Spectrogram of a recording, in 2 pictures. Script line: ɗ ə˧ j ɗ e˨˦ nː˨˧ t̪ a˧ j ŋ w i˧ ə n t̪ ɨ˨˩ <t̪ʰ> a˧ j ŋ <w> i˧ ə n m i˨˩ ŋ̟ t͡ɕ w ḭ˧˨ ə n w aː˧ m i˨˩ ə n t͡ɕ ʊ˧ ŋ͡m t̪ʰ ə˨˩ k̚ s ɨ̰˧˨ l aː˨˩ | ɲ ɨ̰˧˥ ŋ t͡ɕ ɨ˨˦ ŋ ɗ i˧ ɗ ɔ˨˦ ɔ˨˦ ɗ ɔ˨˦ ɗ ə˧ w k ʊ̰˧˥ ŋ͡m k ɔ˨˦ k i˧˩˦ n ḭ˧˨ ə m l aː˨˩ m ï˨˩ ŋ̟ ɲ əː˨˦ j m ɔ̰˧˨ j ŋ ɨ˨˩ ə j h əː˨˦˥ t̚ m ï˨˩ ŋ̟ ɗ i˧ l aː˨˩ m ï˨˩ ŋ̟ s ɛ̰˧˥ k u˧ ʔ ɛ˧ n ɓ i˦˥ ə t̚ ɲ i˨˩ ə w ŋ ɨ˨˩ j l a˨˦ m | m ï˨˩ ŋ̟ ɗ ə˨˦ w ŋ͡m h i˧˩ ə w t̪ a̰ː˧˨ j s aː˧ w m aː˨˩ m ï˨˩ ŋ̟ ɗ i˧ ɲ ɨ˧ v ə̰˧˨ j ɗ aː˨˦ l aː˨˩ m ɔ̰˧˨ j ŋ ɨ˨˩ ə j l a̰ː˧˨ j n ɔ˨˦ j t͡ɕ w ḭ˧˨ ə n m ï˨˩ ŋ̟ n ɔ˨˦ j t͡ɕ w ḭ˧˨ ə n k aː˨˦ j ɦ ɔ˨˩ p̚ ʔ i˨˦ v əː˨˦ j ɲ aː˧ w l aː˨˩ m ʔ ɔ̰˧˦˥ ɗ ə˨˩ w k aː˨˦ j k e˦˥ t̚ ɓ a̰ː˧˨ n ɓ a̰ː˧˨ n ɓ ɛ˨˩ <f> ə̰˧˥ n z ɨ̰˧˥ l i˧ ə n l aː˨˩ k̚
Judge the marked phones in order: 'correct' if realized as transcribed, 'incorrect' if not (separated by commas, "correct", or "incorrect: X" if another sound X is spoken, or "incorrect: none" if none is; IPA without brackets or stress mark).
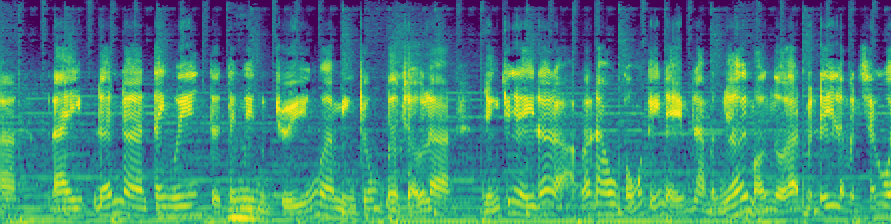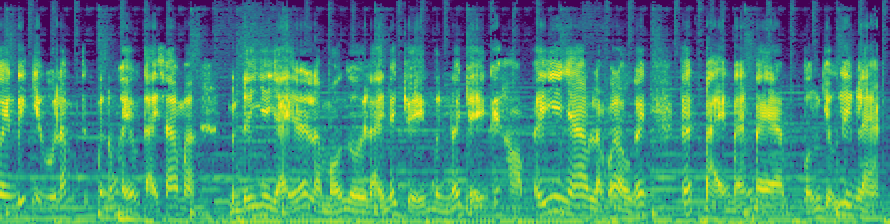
incorrect: t̪, correct, incorrect: v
